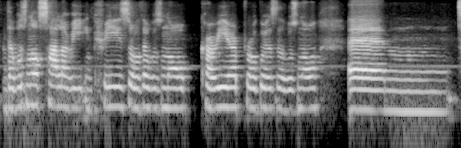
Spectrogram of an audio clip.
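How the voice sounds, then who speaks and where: Woman, Greek accent, 30s, low-pitched, monotone, hesitant with fillers, slightly muffled recording. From northern Greece. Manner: measured and halting, frequent filler sounds. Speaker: guest. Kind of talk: interview answers.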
